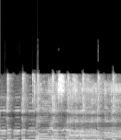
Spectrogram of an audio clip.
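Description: Serbian folk (narodna) music played live: an accordion carries a wavering, ornamented melody over a bass line and a steady drum beat.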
